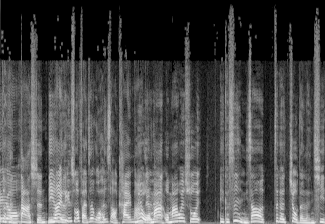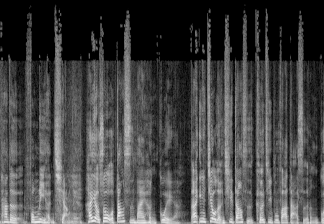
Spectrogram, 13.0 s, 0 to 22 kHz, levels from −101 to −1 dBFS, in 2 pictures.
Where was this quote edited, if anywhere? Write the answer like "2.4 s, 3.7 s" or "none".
none

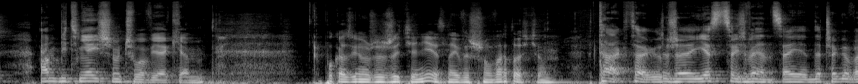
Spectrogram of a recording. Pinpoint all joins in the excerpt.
6.6 s

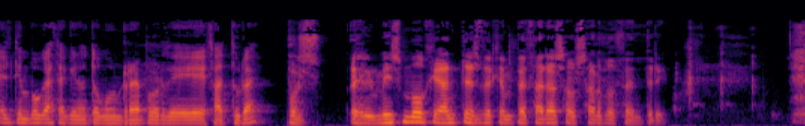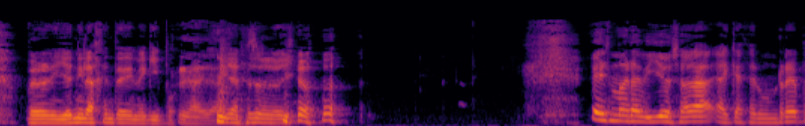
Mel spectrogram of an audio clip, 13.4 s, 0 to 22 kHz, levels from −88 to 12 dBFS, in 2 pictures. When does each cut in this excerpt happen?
6.9 s

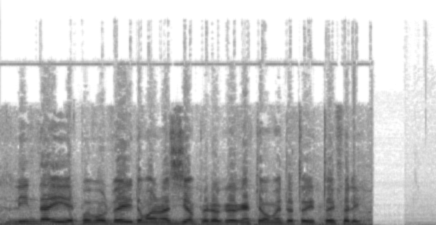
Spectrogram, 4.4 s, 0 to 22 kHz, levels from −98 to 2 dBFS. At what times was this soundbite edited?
none

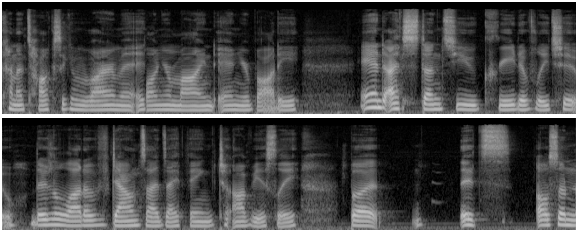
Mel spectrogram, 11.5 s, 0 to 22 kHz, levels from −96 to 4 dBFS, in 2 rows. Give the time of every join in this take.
1.4 s, 4.0 s, 6.8 s, 8.0 s

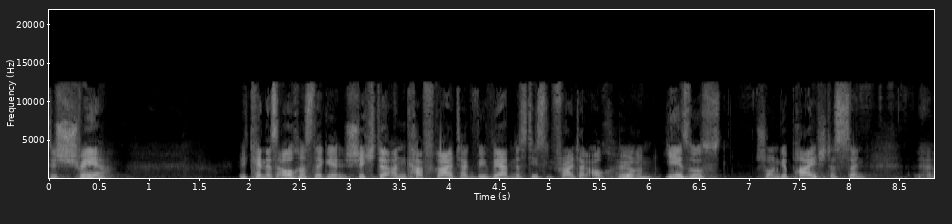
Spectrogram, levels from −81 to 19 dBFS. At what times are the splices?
6.1 s

